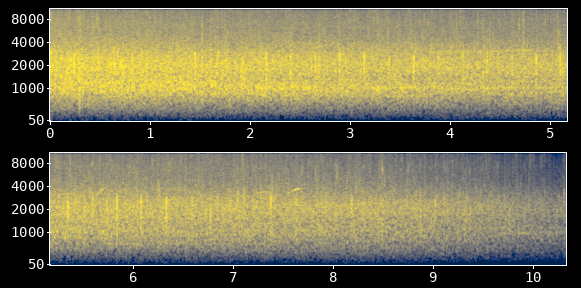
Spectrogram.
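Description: Concert audience applauding, a dense, steady patter of many hands clapping that fades out near the end.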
